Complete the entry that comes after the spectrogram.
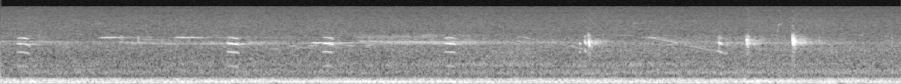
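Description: Wild birds calling at a feeder, heard through the live feeder cam's outdoor microphone over a steady low hum. A run of short clear notes comes first, then a few sharper, louder calls and downward-sliding notes in the last two seconds.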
